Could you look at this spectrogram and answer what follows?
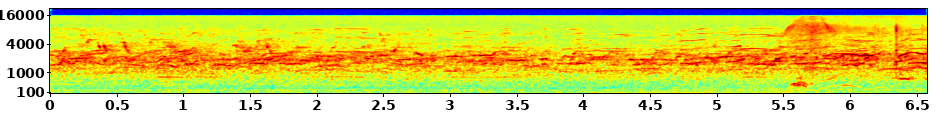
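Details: Great cormorants with chicks at a breeding colony on a small island in a little lake in Langedijk, between Noord and Zuid Scharwoude, Netherlands; dense, continuous overlapping chatter and squeals, with a low steady hum underneath.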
